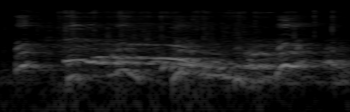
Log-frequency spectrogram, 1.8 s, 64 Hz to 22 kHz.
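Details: Dalmatian puppies at 17 days old in a pen: a high, thin whining whimper that slides gently up and down, about 1.8 seconds long, with a brief yip at the start and a short rising whine near the end.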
